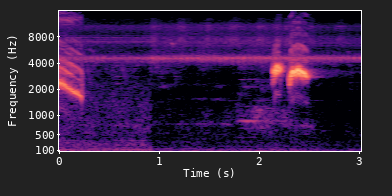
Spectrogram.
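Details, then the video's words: Female red-whiskered bulbul, trained to call in the afternoon so mature wild males answer in competitive song. A descending slur trails off at the start, then after a pause come two clear notes, the second longer. A constant high whine is audible. "Luyện chào mào mái chiều gọi bổi già rừng hót đấu ra giọng chuẩn nhất vùng miền"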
